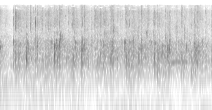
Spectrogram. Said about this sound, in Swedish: Ge henne en applåd, det behöver hon.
